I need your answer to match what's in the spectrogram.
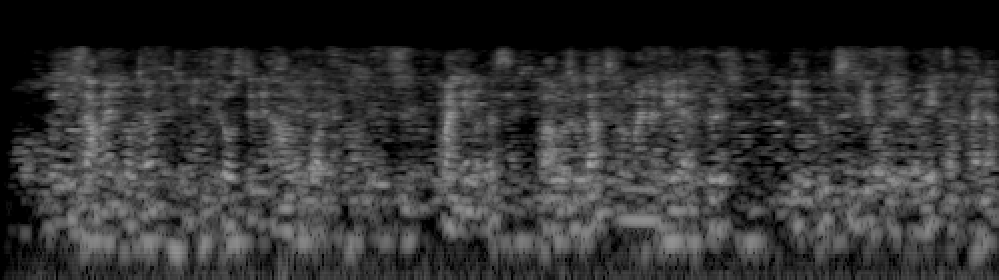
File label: male synth conv 1m; SASSEC07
